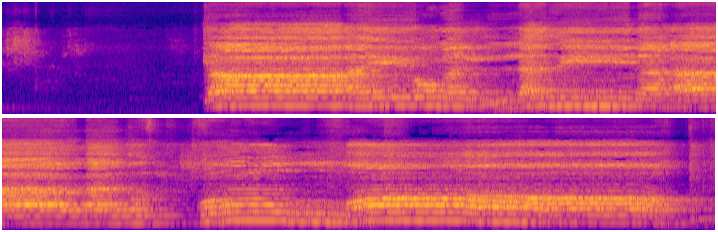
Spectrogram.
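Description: A man's solo voice reciting the Quran in melodic tajweed style. After about two and a half seconds of quiet he begins the verse with a long drawn-out 'Ya', sung in held, ornamented notes that bend in pitch, with a brief break about eleven seconds in.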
